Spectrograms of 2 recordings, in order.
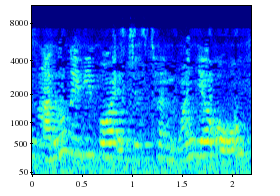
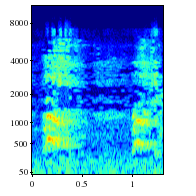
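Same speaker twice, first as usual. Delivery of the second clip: high, puffed-out gasps; acted breathlessness; 9 semitones higher than usual. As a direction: act winded from the uphill run. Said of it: "And I'm so breathless".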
